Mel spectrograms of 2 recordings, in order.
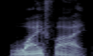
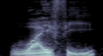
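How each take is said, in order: First: The word ends with an 'eye' sound. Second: The word ends with an 'ee' sound. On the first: The speaker calls it right. "instead of Wi-Fi" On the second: The speaker calls it wrong. "one that takes the cup is wifey"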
